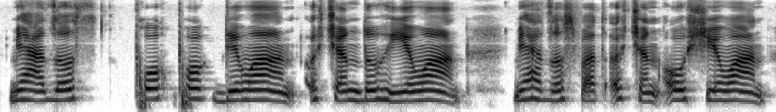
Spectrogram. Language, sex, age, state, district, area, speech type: Kashmiri, female, 30-45, Jammu and Kashmir, Bandipora, rural, spontaneous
